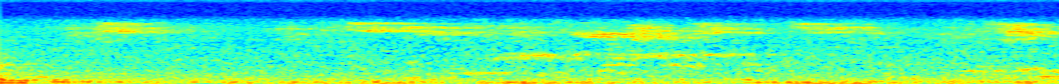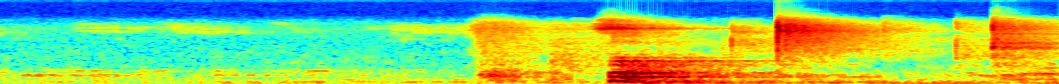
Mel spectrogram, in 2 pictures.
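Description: Faint, intermittent scratching of a felt-tip marker on a whiteboard as a drawing is outlined. Near the end, louder voice sounds break in with sharp starts.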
